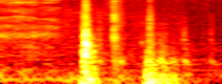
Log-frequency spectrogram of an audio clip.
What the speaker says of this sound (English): I can close the door just so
